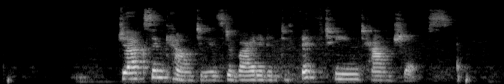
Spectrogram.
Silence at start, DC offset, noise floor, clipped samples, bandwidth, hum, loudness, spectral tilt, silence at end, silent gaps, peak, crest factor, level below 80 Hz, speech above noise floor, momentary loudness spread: 1.2 s; under 0.1%; -70 dBFS; under 0.1%; 15 kHz; none; -19 LUFS; -3.5 dB/octave; 0.35 s; none; -2 dBFS; 18 dB; -72 dBFS; 51 dB; 19 LU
